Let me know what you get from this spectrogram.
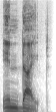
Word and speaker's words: indite: So the word of the day is indict. I-N-D-I-T-E.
